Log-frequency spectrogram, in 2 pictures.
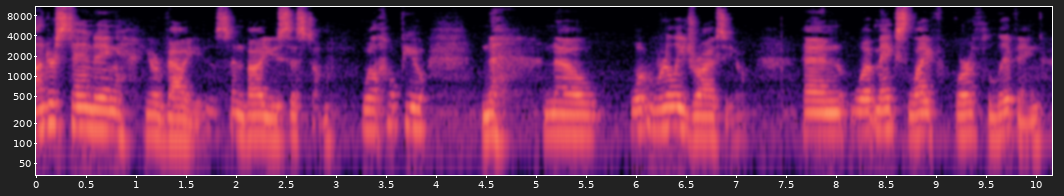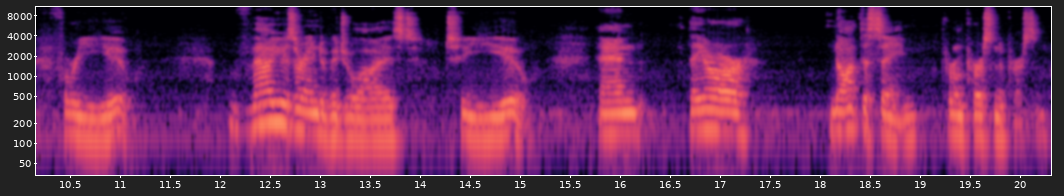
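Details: Presenter who stutters, speaking in an International Stuttering Awareness Day 2016 talk on acceptance and commitment therapy (ACT) for people who stutter; stuttering.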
